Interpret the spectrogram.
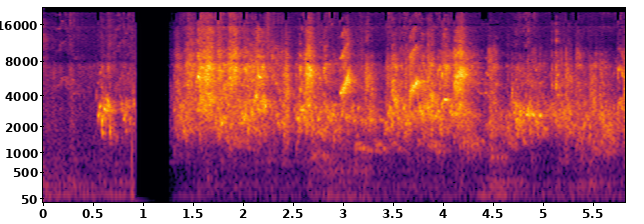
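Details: A breeding pair of red-eye lutino budgerigars (a king-size male and an undersized female) chatter in a dense, scratchy stream of high chirps and warbles, several birds overlapping almost without pause after a brief silence.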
